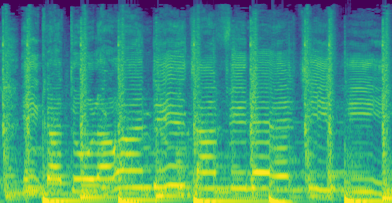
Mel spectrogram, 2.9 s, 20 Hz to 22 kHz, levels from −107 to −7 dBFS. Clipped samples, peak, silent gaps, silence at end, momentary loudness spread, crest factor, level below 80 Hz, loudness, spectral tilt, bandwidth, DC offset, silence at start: 0.2%; 0 dBFS; none; 0 s; 2 LU; 8 dB; -12 dBFS; -10 LUFS; -6 dB/octave; 18 kHz; under 0.1%; 0 s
